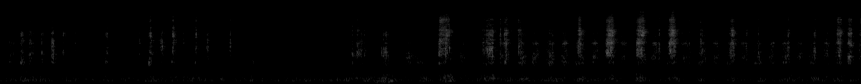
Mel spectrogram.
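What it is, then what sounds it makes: Scratch-art paper being scratched. A wooden stylus scratches the coating off a black wax-coated scratch-art page, a flat solid card in a small spiral-bound book, in quick, short, unevenly spaced strokes. The bright, dry rasping has almost no low end and dips into a quieter stretch around the three-second mark. It then returns in louder, sharper scrapes.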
